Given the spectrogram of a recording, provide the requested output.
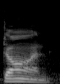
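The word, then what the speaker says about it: Dohne: bonnie thank you um dawn pronunciation of my name is good oh her name is thank you dawn a dawn's name is spelled d-o-h-n-e and it's dawn thank you see how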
